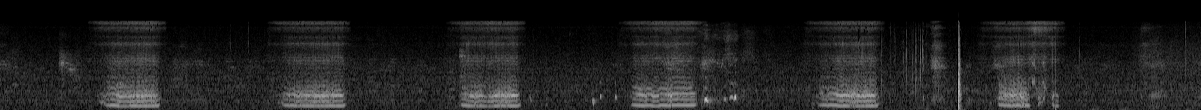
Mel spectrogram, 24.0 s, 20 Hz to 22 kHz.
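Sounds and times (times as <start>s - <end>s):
buzzing snores: 1.8s - 3.3s, 5.4s - 7.0s, 9.0s - 10.5s, 12.4s - 14.0s, 16.1s - 17.6s, 19.7s - 21.3s.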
